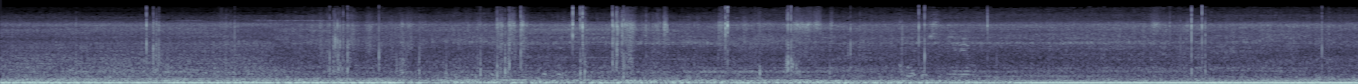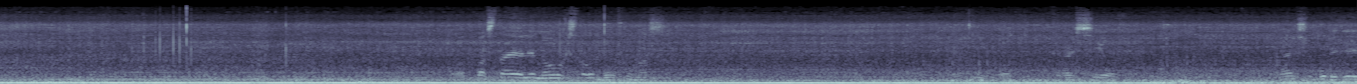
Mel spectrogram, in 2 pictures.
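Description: Tyres crunch and rumble over packed snow.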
